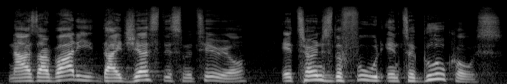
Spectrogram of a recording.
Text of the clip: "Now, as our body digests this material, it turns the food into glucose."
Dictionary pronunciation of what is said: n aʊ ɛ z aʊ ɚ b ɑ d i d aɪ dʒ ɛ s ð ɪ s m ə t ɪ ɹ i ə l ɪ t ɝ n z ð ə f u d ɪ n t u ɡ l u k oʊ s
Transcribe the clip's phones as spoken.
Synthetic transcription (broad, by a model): n aʊ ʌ z aʊ ɚ b ɑ d i d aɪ dʒ ɛ s ð ɪ s m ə t ɪ ɹ i l ɪ t ɝ n z ð ə f u d ɪ n t u ɡ l u k oʊ s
